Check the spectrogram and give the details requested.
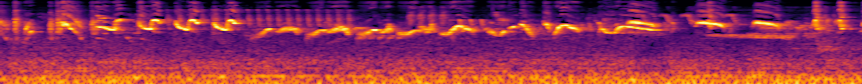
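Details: Chinese hwamei, a young caged bird described as singing eagerly, delivers a rich, continuous song of rapid slurred whistles, rising and falling phrases and brief buzzy notes, tumbling along without pause.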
